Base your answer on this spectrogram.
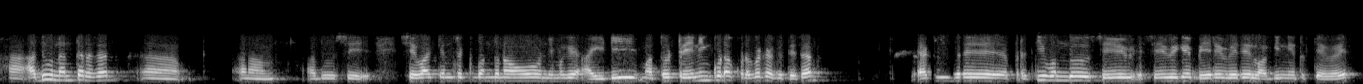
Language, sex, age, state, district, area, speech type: Kannada, male, 30-45, Karnataka, Belgaum, rural, conversation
